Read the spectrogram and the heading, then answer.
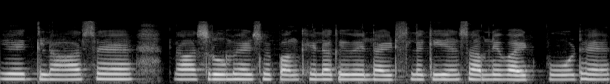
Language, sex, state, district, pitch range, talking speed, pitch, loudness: Hindi, female, Bihar, Patna, 225-235 Hz, 175 wpm, 230 Hz, -15 LUFS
